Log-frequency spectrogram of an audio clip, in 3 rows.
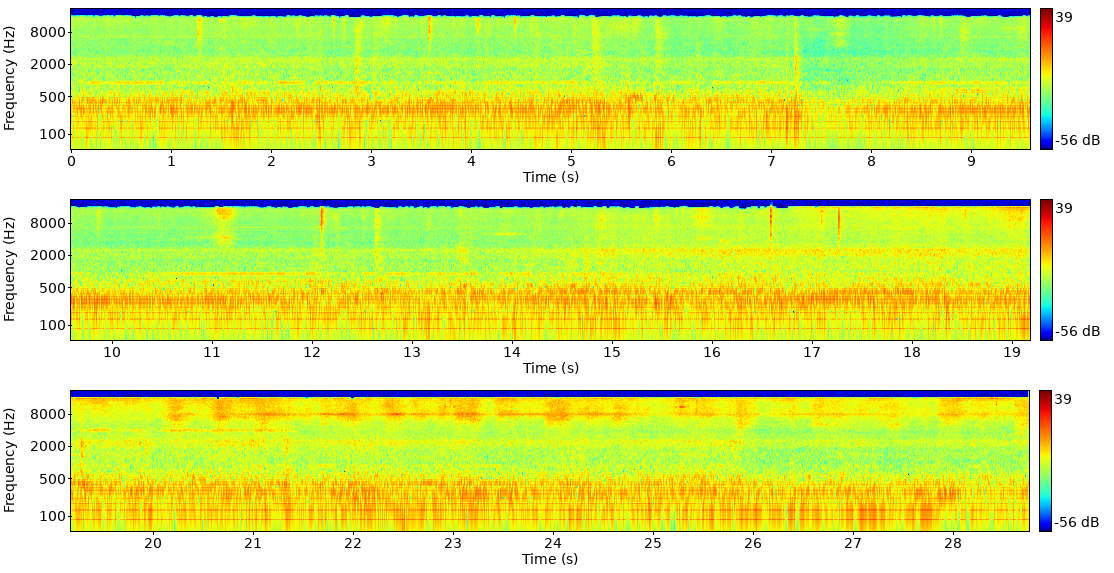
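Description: JR 201 series electric train running at speed, heard from inside the car: a steady rumble of wheels on the rails with the hum of the traction motors, whose pitch shifts partway through. A single brief knock comes about seven seconds in.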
